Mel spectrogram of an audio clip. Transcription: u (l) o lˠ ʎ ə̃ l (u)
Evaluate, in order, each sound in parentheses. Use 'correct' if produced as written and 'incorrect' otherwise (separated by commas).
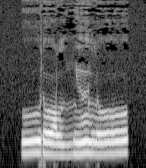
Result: incorrect, incorrect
